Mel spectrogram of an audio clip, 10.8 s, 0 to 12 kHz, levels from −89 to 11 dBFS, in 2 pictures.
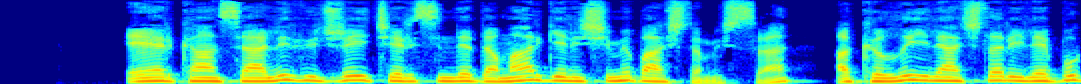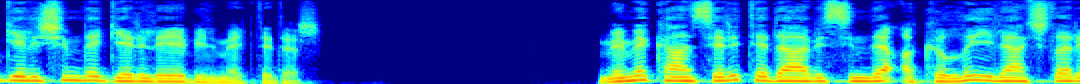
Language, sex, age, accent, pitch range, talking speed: Turkish, male, 40-59, native, 115-145 Hz, 100 wpm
